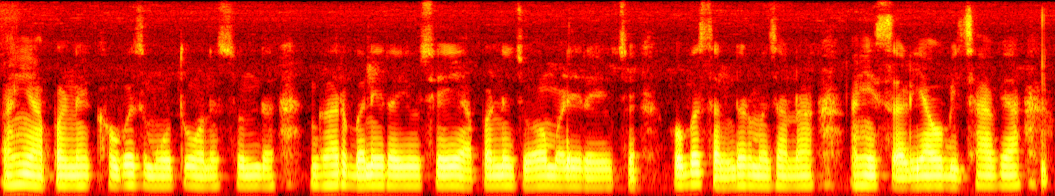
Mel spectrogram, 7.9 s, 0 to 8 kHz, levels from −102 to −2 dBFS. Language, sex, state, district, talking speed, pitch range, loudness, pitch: Gujarati, male, Gujarat, Valsad, 190 wpm, 105-110 Hz, -17 LUFS, 105 Hz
